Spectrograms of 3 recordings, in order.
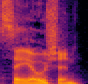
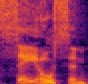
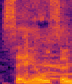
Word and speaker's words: Saosin: So in my video I'm like we're checking out Sey Ocean and all my comments were like it's Seosen Seosen.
